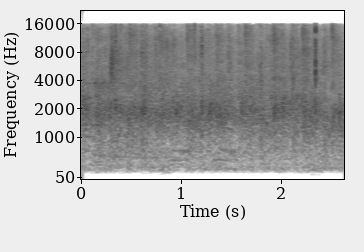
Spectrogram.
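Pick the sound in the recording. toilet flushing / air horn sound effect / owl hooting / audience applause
audience applause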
